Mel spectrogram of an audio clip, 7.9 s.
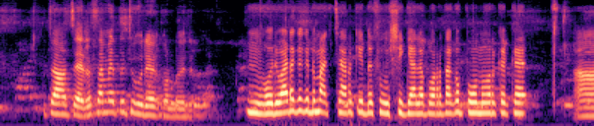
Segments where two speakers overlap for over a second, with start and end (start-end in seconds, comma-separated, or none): none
